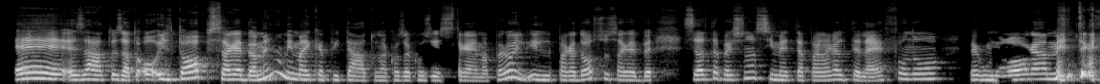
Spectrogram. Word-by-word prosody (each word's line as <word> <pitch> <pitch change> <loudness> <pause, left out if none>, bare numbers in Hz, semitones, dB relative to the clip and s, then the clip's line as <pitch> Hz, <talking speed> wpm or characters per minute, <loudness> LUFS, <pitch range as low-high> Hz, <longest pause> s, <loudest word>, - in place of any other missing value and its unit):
Eh! 260 -1 +6
Esatto, 220 +1 +1
esatto. 200 -4 +1
O - - +3
il 230 -1 +2
top 295 +5 +4
sarebbe 230 -8 +3
a - - +4
me 260 +8 +3
non - - -2
mi 315 - +3
è - - +2
mai 225 -2 +2
capitato 205 -3 -5
una 185 -1 -6
cosa 190 0 -4
così 190 -1 -5
estrema, 180 -2 -4
però 235 - -1
il 275 -7 -1
il 210 -2 -2
paradosso 215 +6 -3
sarebbe, 195 -3 -2 0.3
se 220 - -7
l'altra 225 +5 0
persona 225 +6 -4
si 285 -4 -6
mette 205 -1 -2
a 195 - -6
parlare 195 +2 -3
al 220 -1 -3
telefono 245 +7 -3 0.2
per 215 0 -3
1 210 0 0 0.3
ora 245 +1 +1
mentre 280 - +4
220 Hz, 195 wpm, -17 LUFS, 195-245 Hz, 0.3 s, Eh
